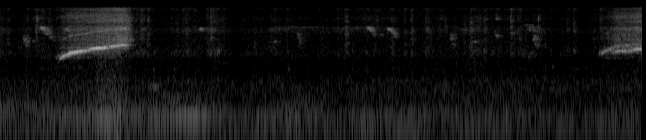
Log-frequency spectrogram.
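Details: Female Oriental magpie-robin whistling, used to prompt a bird that has stopped singing: one clear upward-sliding whistle with a harsh rasping burst near the start, then near-quiet with faint high notes and another rasp at the end.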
